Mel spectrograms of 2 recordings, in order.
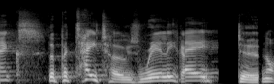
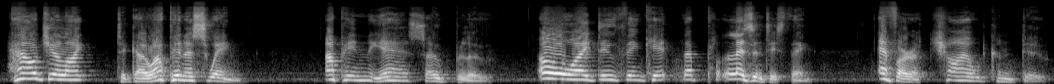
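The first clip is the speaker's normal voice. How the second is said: put-on high, louder reading of a children's poem, slowing at the close; poem recital; 5 semitones higher, 6 dB louder than usual. Reading The Swing aloud for the audience, recital voice. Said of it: "willing to perform The Swing".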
